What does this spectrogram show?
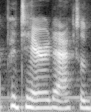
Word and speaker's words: pterodactyl: specific circumstances and desires that's right the p is silent why can't you hear pterodactyle go p is cuz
